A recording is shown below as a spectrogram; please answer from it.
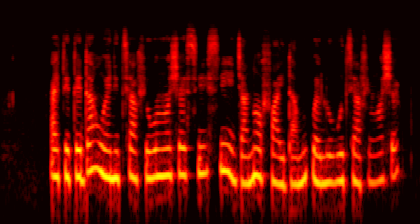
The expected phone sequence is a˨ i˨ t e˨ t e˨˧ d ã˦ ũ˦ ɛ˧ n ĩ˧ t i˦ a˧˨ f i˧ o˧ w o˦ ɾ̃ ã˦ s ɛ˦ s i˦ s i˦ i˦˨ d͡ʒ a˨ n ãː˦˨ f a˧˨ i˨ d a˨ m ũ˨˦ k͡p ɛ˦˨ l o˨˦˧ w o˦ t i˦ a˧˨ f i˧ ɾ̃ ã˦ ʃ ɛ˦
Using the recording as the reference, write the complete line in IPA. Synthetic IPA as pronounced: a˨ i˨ t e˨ t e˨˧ d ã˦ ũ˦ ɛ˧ n ĩ˧ t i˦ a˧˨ f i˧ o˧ w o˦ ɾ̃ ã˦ ʃ ɛ˦ s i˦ s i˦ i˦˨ d͡ʒ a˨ n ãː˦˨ f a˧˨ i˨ d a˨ m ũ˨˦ k͡p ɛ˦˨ l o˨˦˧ w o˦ t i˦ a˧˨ f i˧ ɾ̃ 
